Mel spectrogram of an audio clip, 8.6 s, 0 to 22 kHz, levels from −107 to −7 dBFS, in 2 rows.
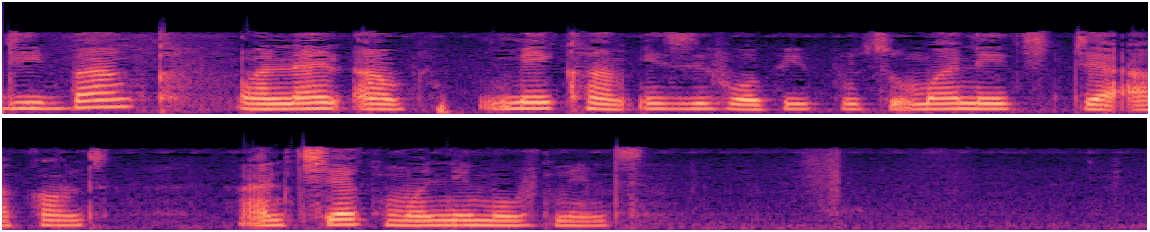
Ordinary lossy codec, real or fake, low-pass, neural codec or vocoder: AAC, 32 kbps; fake; 7.2 kHz; codec, 16 kHz, 16 kbps, FunCodec, trained on LibriTTS, 50 frames a second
